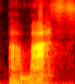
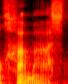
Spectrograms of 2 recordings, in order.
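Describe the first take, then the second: First: "Hamas" said "amas" with a silent H; "Hamas" with no H sound, Spanish style. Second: "Hamas" said "jamas" with a rasped H; "Hamas" with the H breathed out as a j sound. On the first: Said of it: "pero se pronuncia como H". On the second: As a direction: say "Hamas" with a throaty H like Spanish j. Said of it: "a veces se pronuncia como Hamas también". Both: Shown as a demonstration.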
